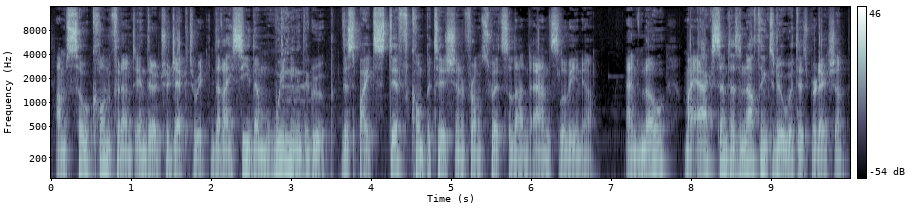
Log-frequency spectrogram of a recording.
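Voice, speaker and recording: A man reading scripted football commentary in a measured way, slipping in dry, wry asides. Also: fairly low pitch, darkish tone. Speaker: football predictions channel host. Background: faint background music.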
